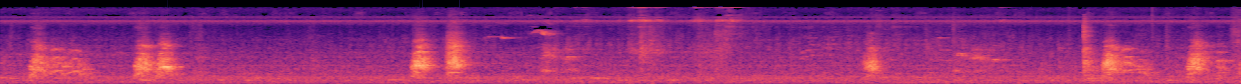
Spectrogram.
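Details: Siberian Husky recorded at a kennel during stud service: scattered barks in short pairs and singles, spaced several seconds apart over a dozen seconds, with faint murmured voices and a constant high-pitched hum behind.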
